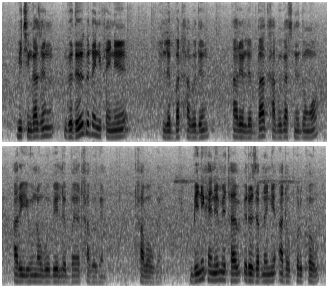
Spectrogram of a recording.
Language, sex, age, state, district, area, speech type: Bodo, male, 60+, Assam, Kokrajhar, rural, spontaneous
